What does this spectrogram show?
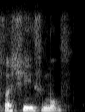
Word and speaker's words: fascismo: para hablar de los fascismos bueno primero fascismo es una palabra italiana cuando tú leas esc se pronuncia como fascismo bien así se pronuncia es una palabra italiana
